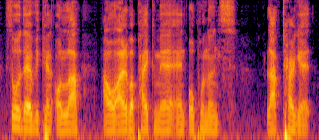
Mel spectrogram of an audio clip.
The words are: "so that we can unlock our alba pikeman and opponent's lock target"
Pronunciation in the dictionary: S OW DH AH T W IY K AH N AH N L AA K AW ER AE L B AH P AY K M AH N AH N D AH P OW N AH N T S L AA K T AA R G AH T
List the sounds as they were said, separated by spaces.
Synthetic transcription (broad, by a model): S OW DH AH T W IY K AH N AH L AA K AW ER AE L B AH P AY K M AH AH N D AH P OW N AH N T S L AA K T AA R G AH T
